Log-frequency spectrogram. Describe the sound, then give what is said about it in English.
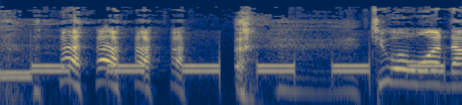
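Telephone dialing tones beep in short steady bursts over a show's call-in phone line, mixed with chattering, laughing voices that nearly drown them out. “Wow, what is going on there? Hello, Ma Bell.”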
